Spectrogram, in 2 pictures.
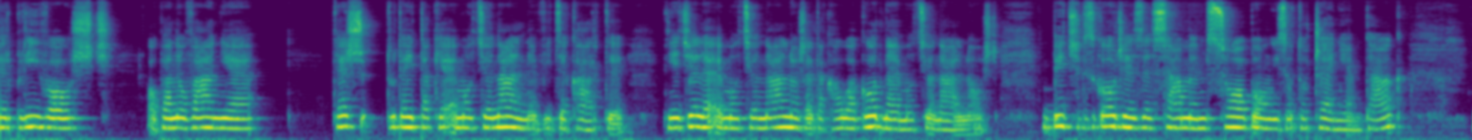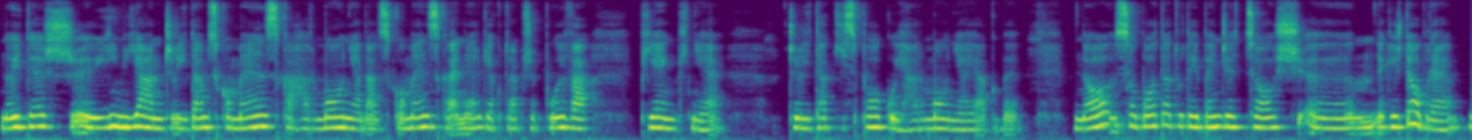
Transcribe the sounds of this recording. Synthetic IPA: t͡ɕɛɾplʲivɔɕt͡ɕ | ʔɔ̰panɔvaɲɛ | t̪ɛʂt̪ut̪ajt̪akʲɛʔɛ̰mɔt̪sʲjɔnalnɛ̰vʲid̪zɛkaɾt̪ɘ̰ | vɲed͡ʑɛlɛʔɛmɔt̪sʲjɔnalnɔɕt͡ɕaɛt̪akawaɡɔd̪naɛmɔt̪sjɔ̰nalnɔ̰ɕt͡ɕ | bɘd͡ʑvzɡɔd͡ʑɛzɛsamɘmsɔbɔ̃w̃izɔt̪ɔt͡ʂɛɲɛmt̪ak | nɔit̪ɛʂinjant͡ʂɘlʲid̪amskɔmɛ̃w̃skaxaɾmɔɲjad̪amskɔmɛ̃w̃skaɛ̰nɛɾɡʲjakt̪uɾapʂɛpwɘva | pʲjɛŋkɲɛ | t͡ʂɘlʲit̪akʲispɔkujxaɾmɔɲjaja̰ɡbɘ̰nɔsɔbɔt̪at̪ut̪ajbɛɲd͡ʑɛt̪sɔɕ | jakʲɛʑd̪ɔbɾɛ

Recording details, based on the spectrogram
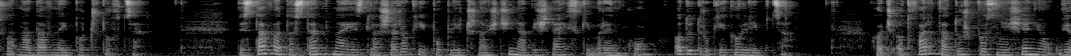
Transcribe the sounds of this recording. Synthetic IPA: wanad̪avnɛjpɔt͡ʂt̪ṵft̪sɛ | vɘst̪avad̪ɔst̪ɛmpnajɛst̪d̪laʂɛɾɔkʲejpublʲit͡ʂnɔɕt͡ɕinavʲiɕlaj̃skʲimɾɘŋkuʔɔd̪ːɾuɡʲɛɡɔlʲipt̪sa | xɔt͡ɕɔ̰t̪faɾt̪at̪uʂpɔzɲeɕeɲuvʲjɔ

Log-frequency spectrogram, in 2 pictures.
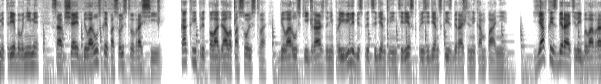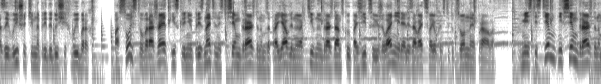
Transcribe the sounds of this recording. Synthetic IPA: mʲɪt̪ɾʲe̞bəvənʲɪjəmʲɪsɐːpɕːæjɪt̪̚bʲɪlˠɐɾuskəjəpɐso̞lʲst̪vəvrɐsʲijɪ | kakipɾʲɪt̪̚pəlˠɐɡalˠəpɐso̞lʲst̪vəbʲɪlˠɐɾuskʲɪjəɡɾaʐd̪ənʲɪpɾəjɪvʲilʲɪbʲɪspɾʲɪt̪sɨdʲe̞nt̪nɨjɪnʲtʲɪɾʲe̞skpɾʲɪzʲɪdʲe̞nt̪skəjɪzbʲɪɾatʲɪlʲnəjkɐmpanʲɪɪjafkəɪzbʲɪɾatʲɪlʲɪjbɨlˠavrɐzɨvɨʂɨt͡ɕemnəpɾʲɪd̪ɨd̪uɕːɪxvɨbəɾəxpɐso̞lʲst̪vəvɨɾɐʐajɪt̪iskɾʲɪnʲːʊjʊpɾʲɪznatʲɪlʲnəsʲtʲfsʲe̞mɡɾaʐd̪ənəmzəpɾɐjavlʲɪnːʊjʊɐk̚tʲivnʊjʊɡɾɐʐd̪anskʊjʊpɐzʲit̪sɨjʊiʐɨlˠanʲɪjəɾʲɪɐlʲɪzɐvatʲsvɐjo̞kənsʲtʲɪ̥t̪ʊt̪sɨo̞nːəjəpɾa̰və̰ | vmʲesʲtʲɪsʲtʲe̞mnʲɪfsʲe̞mɡɾaʐd̪ənəm

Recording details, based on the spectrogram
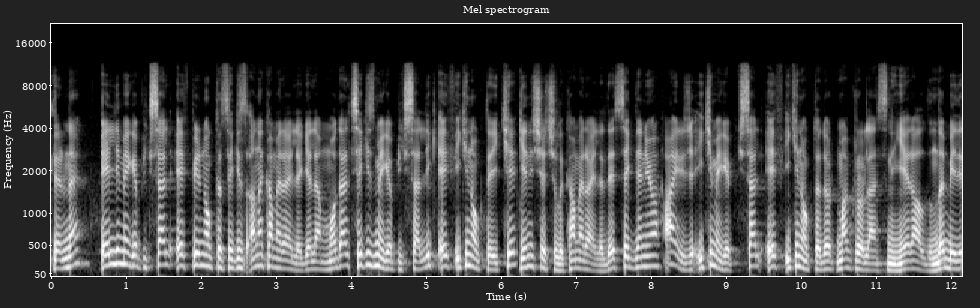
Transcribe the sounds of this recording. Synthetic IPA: lʲeɾinɛ | ɛlʲːime̞ɡapicsælʲɛfbiɾno̞k̚t̪ʰase̞ciza̰nakame̞ɾajlˠaɟe̞lʲænmo̞d̪ælʲse̞cizme̞ɡapicsælʲːicɛfḭcʰino̞k̚t̪ʰaicʰiɟ̥e̞niʃat͡ʃʰɯlˠɯkʰame̞ɾajlˠa̰d̪ɛst̪ʰɛclʲe̞nijo̞a̰jɾɯd͡ʒa̰ʔicʰime̞ɡapi̥csælʲɛficʰinok̚t̪ʰad̪øɾt̪̚makɾo̞lʲænsininjeɾalˠd̪ɯːnd̪abelʲi

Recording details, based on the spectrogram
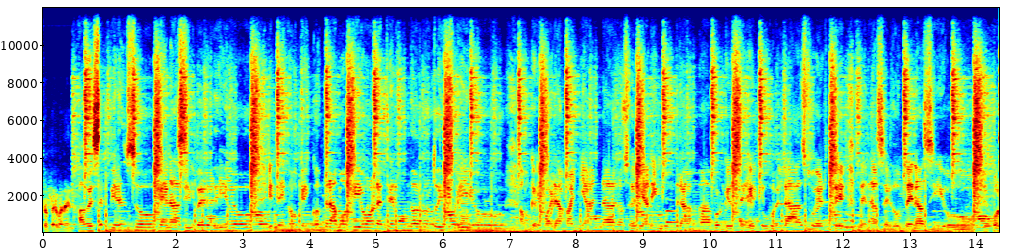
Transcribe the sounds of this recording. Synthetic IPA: t̪opeɾmanẽnaβ̞e̞se̞hpje̞nsoke̞nasipe̞ɾðio | it̪e̞ŋɡoke̞ːŋko̞nt̪ɾamozβiβone̞st̪e̞mũnd̪orut̪oimuɾio | awŋkemweɾamãɲãnano̞se̞ɾianĩŋɡund̪ɾamapo̞ɾke̞se̞ke̞t̪uβoelaswe̞ɾt̪e | d̪e̞nase̞ɾðo̞nd̪e̞nasjo | po

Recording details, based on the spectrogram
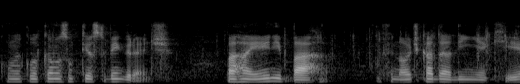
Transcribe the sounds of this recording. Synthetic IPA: kõnʊkolokɐ̃mʊzũt̪est̪ʊbẽj̃ɡɾɐ̰̃d͡ʒɪ | b̥aɦɐẽnɪbahɐnʊfinawd͡ʒɪkad̪ɐlĩɲɐkʰɪ

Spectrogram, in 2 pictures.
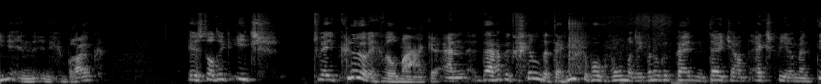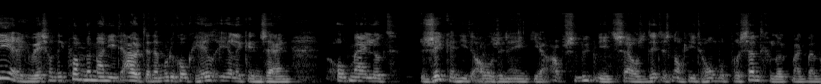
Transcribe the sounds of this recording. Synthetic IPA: inəɪnɪnχəbrœɥk | ɪsdɑtɪkits | tʋejkløːrəχʋɪlˠmaːkənʔɛndaːɹɦɛpɪkfəɹsχɪləndətɛχnikənvʊːχəvɔndəɛnɪɡ̚bɛnowkəntkɛjtəntɛjtjəaːnətɛkspeːrimɛntɪːrəɣəʋejstʋɑntɪkʋɑmdəmaːnitœɥtɛndaɹmutɪkowkɦɪːlˠɪːɹləkɪnzɛjn | owkmɛjlɵkt | zejkəɹnitɑ̰ləsɪnejnkɪ̰ːɹɑ̰psolytnitsɛlˠfsdɪtɪsnɔχnitɦɔndərt̚prosɛntχəlɵk̚tmaːɹɪɡ̚bɛn

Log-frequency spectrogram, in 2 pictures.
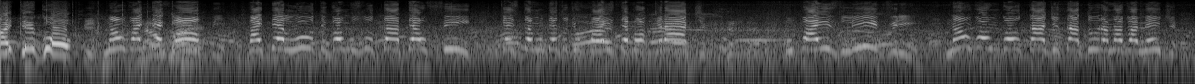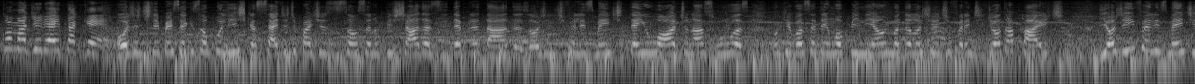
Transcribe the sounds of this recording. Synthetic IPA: vajt̪eɾɡɔwpɪnɐ̃w̃vajt̪eɾɡɔwpɪ | vajt̪eɾlut̪ɐɪvɐ̃mʊzlut̪aɾat̪ɛʊfĩpoɾkeɪst̪ɐ̃mʊzd̪ẽnt̪ɾʊd͡ʒɪũpaizd̪emokɾat͡ʃikʊʊ̃paizlivɾɪ | nɐ̃w̃vɐ̃w̃ʊvowt̪aɾɐd͡ʒit̪ad̪uɾɐnɔvɐmẽnt͡ʃɪ | kõmʊɐd͡ʒiɾejt̪ɐkɛoʒɪɐʒẽt͡ʃɪt̪ẽj̃peɾseɡusɐ̃w̃polit͡ʃi̥kɐsɛd͡ʒɪd͡ʒɪpaɾt͡ʃid̪ʊzɪst̪ɐ̃w̃sẽnd̪ʊfiʃad̪ɐzɪd̪epɾet̪ad̪ɐzoʒɪɐʒẽt͡ʃĩfelizmẽnt͡ʃɪ̥t̪ẽj̃ʊɔd͡ʒʊnɐzhuɐspoɾkevoset̪ẽj̃ũmɐopiniɐ̃w̃ɪ̃ũmɐd̪oloʒiɐd͡ʒifeɾẽnt͡ʃɪd͡ʒɪowt̪ɾɐpaɾt͡ʃɪ̥ | ɪoʒɪĩfelizmẽnt͡ʃɪ

